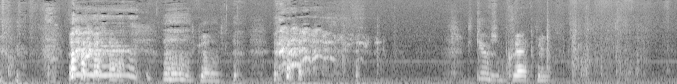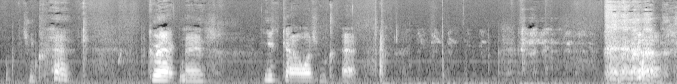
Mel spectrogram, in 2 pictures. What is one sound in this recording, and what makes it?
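A second young man laughs loudly nearby.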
